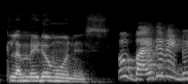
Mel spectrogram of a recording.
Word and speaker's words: Chlamydomonas: Um, it's pronounced as chlamydomonas. Wait. I have a video. Wait. on this channel. Well, Ma'am, right can you hear now you will it? see how pronounce this word. The word you see is sounds like chlamydomonas. Chlamydomonas. Chlamydomonas. it's chlamydomonas. I will repeat it more slower.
